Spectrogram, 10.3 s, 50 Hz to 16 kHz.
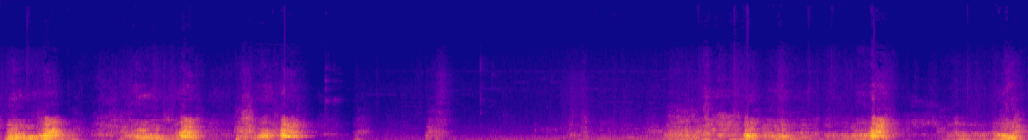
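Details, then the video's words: Red standard poodles Betty Jo, Jenny and Cayenne at play: clusters of throaty growls and yelping barks, a quieter lull in the middle, then renewed bursts of growling. "3 red standard poodles playing together"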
